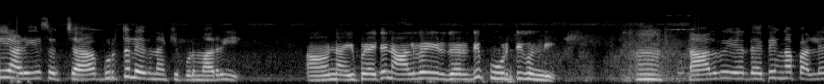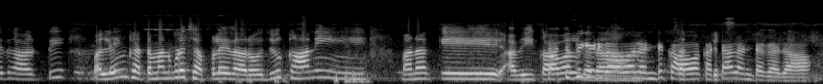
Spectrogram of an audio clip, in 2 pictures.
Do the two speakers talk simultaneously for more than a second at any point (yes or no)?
no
